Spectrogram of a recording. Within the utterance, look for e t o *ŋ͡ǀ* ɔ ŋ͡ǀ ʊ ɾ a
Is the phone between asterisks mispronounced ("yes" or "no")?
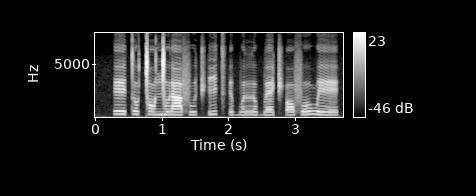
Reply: yes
